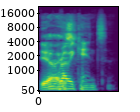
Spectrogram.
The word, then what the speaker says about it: Ravikant: I think it's Raven Neck. Ravi Kent. Ravikant. Yeah, the last name is is hard to to pronounce, but it is a great book.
